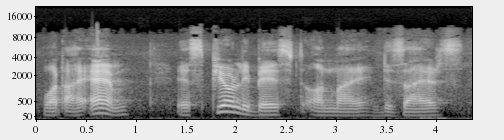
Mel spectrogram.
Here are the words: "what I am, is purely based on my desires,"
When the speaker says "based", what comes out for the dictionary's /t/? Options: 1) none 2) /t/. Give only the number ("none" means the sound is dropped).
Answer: 2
